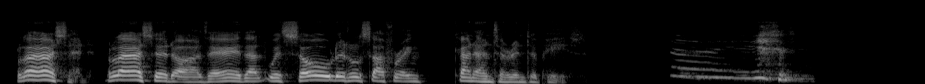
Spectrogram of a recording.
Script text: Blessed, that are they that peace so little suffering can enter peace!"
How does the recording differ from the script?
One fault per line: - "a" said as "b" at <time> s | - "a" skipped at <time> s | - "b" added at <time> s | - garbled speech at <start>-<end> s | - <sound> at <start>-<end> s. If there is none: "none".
- "that" said as "blessed" at 1.1 s
- "peace" said as "with" at 2.7 s
- "into" added at 5.1 s
- laugh at 6.7-8.2 s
